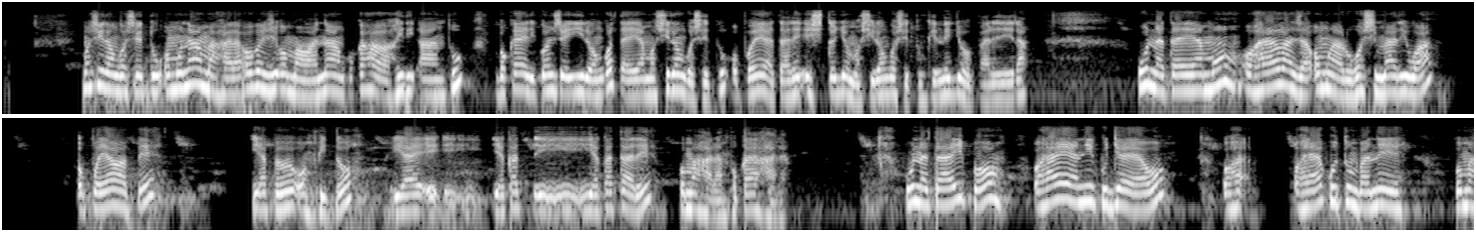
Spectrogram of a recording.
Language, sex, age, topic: Oshiwambo, female, 25-35, agriculture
